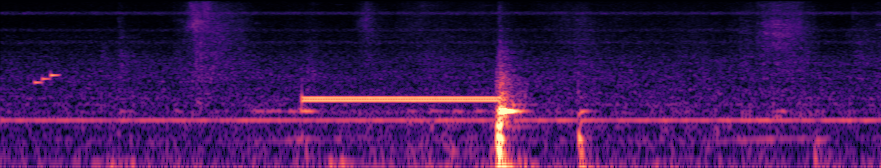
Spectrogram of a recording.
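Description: A telephone line hums with a steady tone while a call is placed to a podcast guest, joined by a sustained tone partway through and a sharp click near the middle, all close and clear.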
